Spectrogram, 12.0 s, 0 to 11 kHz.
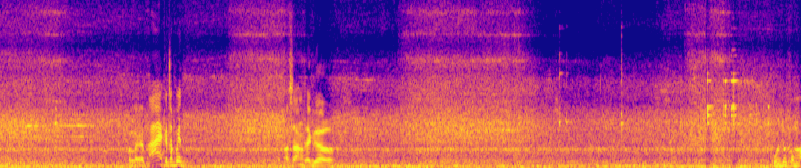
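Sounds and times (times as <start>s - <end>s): machinery droning: 0.0s - 12.0s
metallic clicks of chain: 10.5s - 11.8s.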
